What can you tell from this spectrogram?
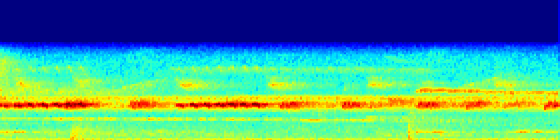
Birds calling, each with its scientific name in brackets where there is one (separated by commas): Thrush-like Wren (Campylorhynchus turdinus), White-throated Toucan (Ramphastos tucanus), Golden-crowned Spadebill (Platyrinchus coronatus), Amazonian Grosbeak (Cyanoloxia rothschildii)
